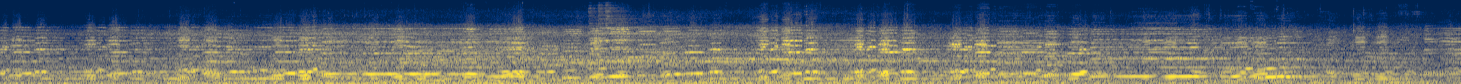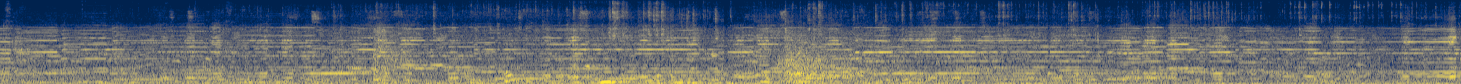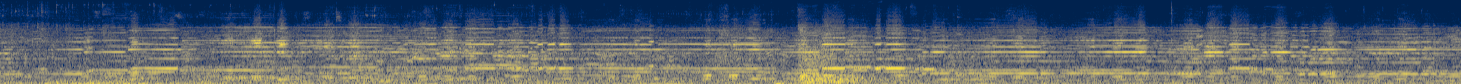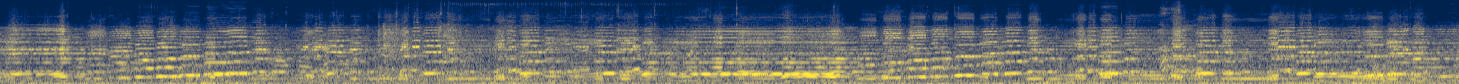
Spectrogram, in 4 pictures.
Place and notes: Altstadt, Bremen, Deutschland - bremen, in front of st.petri dom
At he square in front of the St. petri Dom. The sound of an accordeon player who sits in front of the cathedral stairways. In the distance the sound of metal pipes handled by construction workers on the market place.
soundmap d - social ambiences and topographic field recordings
